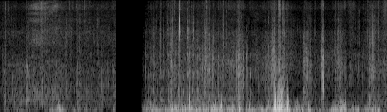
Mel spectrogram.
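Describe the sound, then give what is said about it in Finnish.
Footsteps marching along the Koli hiking trail, many irregular crunching steps that stop briefly in a silent pause and then go on, at moderate loudness. “Täällä vaan marssitaan kolinpolkua pitkin.”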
